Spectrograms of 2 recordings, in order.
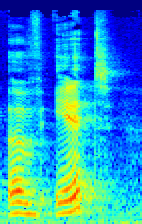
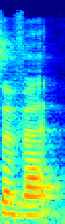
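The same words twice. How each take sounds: First: The words are said fully and separately. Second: The words are reduced and linked together. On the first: The speaker calls it wrong. "instead of saying of it" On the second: The speaker calls it right. "I'm going to do something like this"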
